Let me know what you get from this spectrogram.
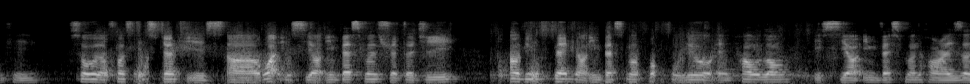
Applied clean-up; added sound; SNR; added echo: neural separator model SepFormer DNS4.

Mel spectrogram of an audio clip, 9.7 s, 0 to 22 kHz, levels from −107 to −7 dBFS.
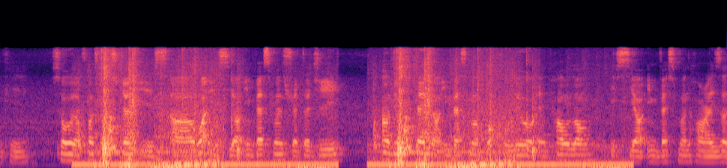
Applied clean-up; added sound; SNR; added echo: none; Bird; -4 dB; none.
